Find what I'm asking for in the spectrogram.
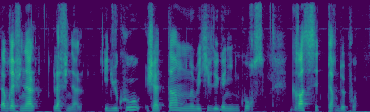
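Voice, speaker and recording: A man with a fairly high pitch speaks fairly quickly in a monotone, flat way, with long, frequent pauses. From France (Brittany family). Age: 20s. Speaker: podcaster. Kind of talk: personal monologue. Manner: casual, hesitant.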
